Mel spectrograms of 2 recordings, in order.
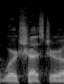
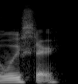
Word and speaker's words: Worcester: It's just, it's because I feel like there's a lot more hoops you got to go through to get to Worcester than colonel. – It's only because the pronunciation is what I'm thinking. – The RCE becomes just one O.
